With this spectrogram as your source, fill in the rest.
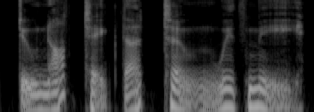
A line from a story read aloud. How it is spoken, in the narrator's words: cut in, speaking softly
